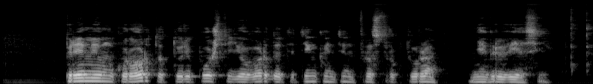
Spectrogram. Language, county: Lithuanian, Vilnius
